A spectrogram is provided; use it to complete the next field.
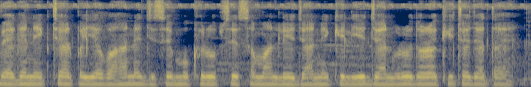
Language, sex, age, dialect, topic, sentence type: Hindi, male, 56-60, Awadhi Bundeli, agriculture, statement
